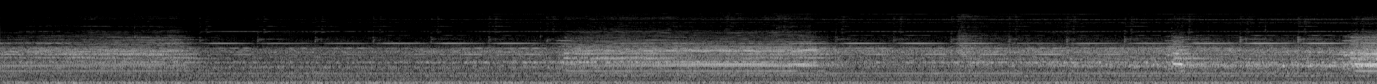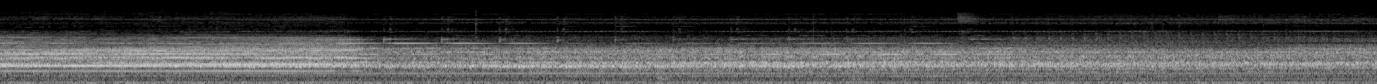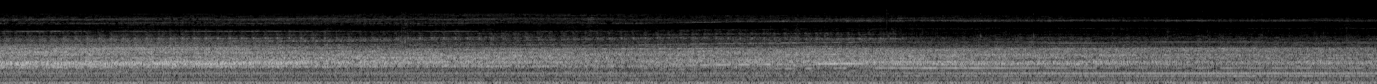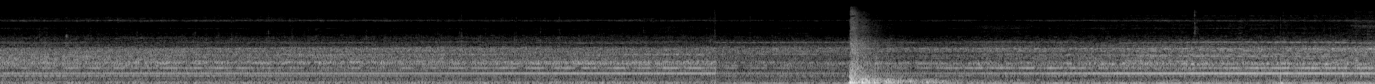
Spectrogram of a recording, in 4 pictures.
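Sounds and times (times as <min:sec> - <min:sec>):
train rolling past: 0:00.0 - 0:55.0
model train horn blasts: 0:05.5 - 0:08.5, 0:11.7 - 0:12.2, 0:13.4 - 0:17.6.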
